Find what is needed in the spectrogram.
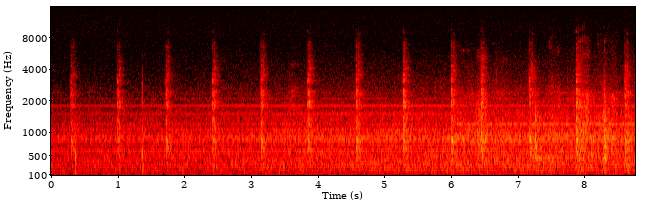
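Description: A clock ticking steadily and faintly, a stronger tick about every three-quarters of a second with fainter ticks in between.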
